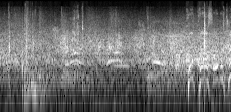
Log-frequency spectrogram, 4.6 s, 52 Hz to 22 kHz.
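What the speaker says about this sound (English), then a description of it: "Boom! Wow, what a thunderous hit there!" A heavy body check thuds in an NHL 26 ice hockey video game match, a sharp impact amid crowd roar and rink noise, with a commentator's voice over it.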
